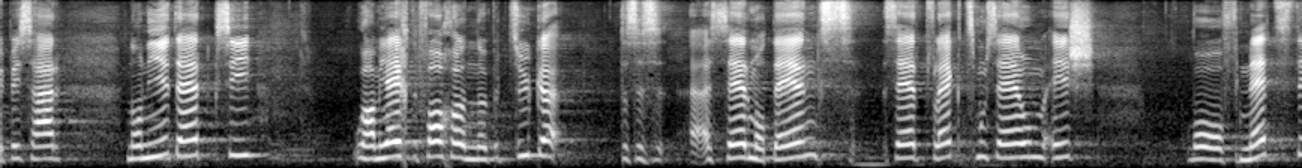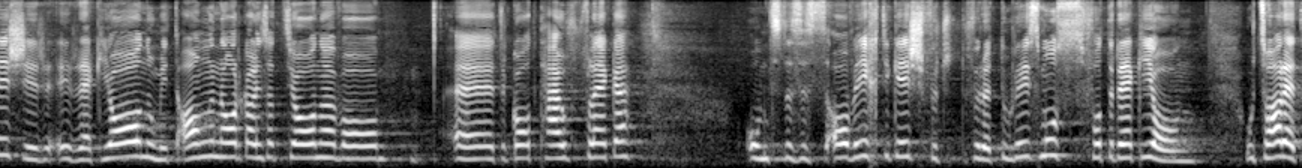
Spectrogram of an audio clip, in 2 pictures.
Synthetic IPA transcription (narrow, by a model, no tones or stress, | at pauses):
bɪbɪshæːɾ | nɔniədɛtksiː | uhɑmɪɛɪχd̥əɾfɔːχœnːəʏbəɾt͡syɡə | d̥ɑsəsəsːeːɾmɔdɛɾnsːeːɾpflɛktsmuseːʊmɪʃ | ʋofəɾnɛt͡stɪʃɪɪːɛɡjoːnumɪtʰɑŋənɔɾɡɑnisɑt͡sjoːnəʋo | ɛːd̥əɾɡ̥ɔthæʊfflɛɡ̥ə | ʔʊndd̥ɑs̬əsoʋɪχtɪɡɪʃfʏɾfʏɾətuɾɪsmʊsfɔd̥ərːɛɡ̥joːn | ut͡svɑːɾhɛt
